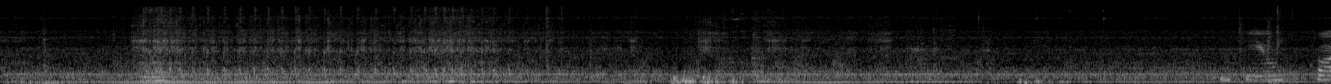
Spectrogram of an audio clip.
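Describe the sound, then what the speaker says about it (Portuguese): A fast domestic sewing machine stitching a handbag, running steadily and slowly with a low whirring hum and faint knocks throughout, fairly quiet and close. "Eu tô indo devagar com a minha máquina, ela é muito rápida, então a gente vai com muito cuidado aqui pra poder costurar"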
